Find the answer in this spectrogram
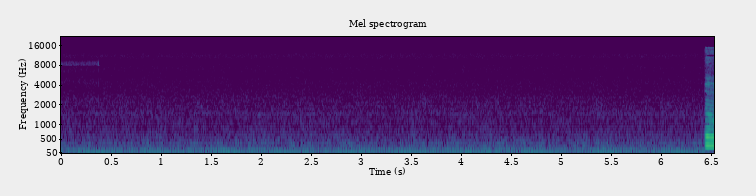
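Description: Faint room tone: a steady low hum under a quiet hiss.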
